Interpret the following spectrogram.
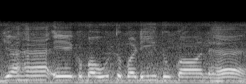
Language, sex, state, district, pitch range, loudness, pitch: Hindi, female, Haryana, Jhajjar, 175-195 Hz, -11 LUFS, 185 Hz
